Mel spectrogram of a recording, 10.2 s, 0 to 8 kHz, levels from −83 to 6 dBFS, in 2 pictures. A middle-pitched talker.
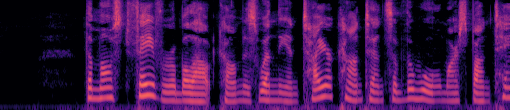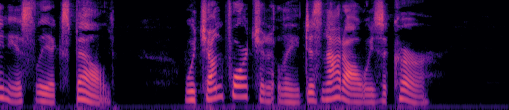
Yes: medium, 180 Hz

